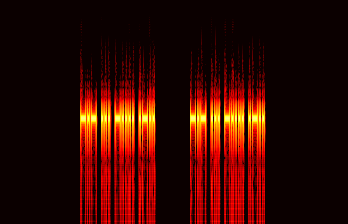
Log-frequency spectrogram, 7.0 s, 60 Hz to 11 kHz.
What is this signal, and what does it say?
Morse code, heard as a keyed tone, about 36 wpm, 700 Hz. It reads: KS6L KS6L
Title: USA Call Signs - 4 Characters - Repeated 2x - 35wpm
